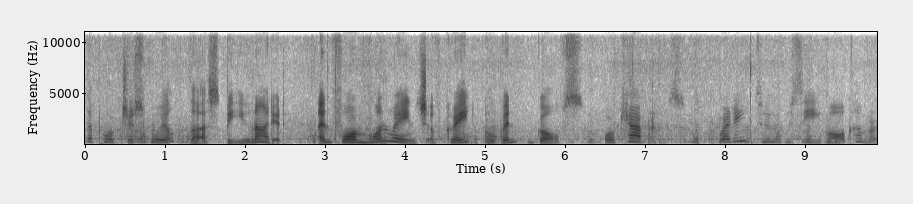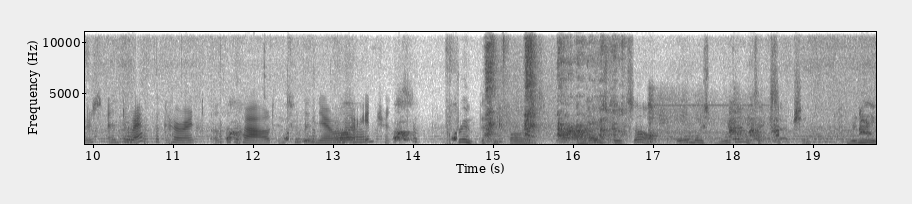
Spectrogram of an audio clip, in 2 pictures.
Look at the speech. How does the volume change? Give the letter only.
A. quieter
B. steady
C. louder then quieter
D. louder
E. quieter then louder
A.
